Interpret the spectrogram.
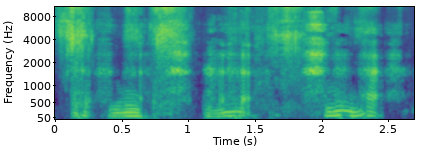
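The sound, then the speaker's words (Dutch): A person's voice imitates the heavy panting of a very large old dog, three loud, breathy voiced huffs in quick succession, with no words spoken. “Ja, zo'n heel groot hijgend lijf.”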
